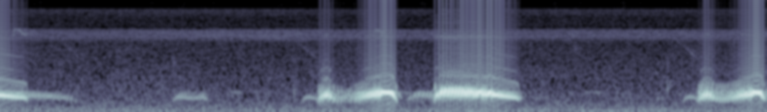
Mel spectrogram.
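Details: Vietnamese decoy spotted dove calling to draw wild doves into its tree: after a quiet start, a short humped coo, then a longer drawn-out coo, with another two-part coo at the end.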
